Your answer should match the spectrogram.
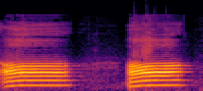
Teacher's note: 소리 한번 내볼까요 하면은 혀가 위로 올라감으로 고모 반면에 아 아 혀가 아래로 떨어지므로 저모음이 되죠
